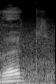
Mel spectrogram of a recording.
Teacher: The second is R sound, where the tip of the tongue is raised, but it repeatedly touches the ridge while the air passes in front of it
